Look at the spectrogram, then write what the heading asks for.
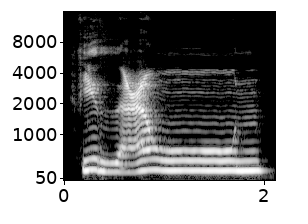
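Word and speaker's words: فرعون: Di sini contohnya adalah Fir'aun. Bukan dibaca fir, bukan, tapi fir, dibaca tipis. Fir'aun.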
